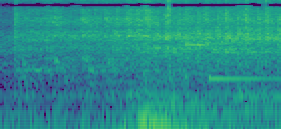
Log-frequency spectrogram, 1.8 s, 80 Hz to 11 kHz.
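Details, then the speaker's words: 2016 Ford Ranger with a new battery, under investigation for a ticking noise: brief strong cranking that catches and starts cleanly with no hydraulic lock and no hesitation; another car is idling in the background. Normal cranking and start. "Okay, no, it didn't seem to hydraulic lock there, and he's cranked over the finest."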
